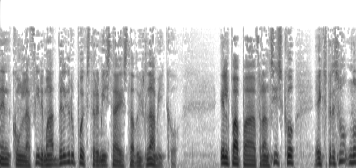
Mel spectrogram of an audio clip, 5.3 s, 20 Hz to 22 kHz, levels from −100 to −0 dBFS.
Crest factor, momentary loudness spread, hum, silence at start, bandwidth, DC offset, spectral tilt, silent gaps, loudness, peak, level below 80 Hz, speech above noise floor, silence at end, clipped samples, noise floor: 18 dB; 8 LU; none; 0 s; 11.5 kHz; under 0.1%; -7 dB/octave; none; -21 LUFS; -2 dBFS; -44 dBFS; 35 dB; 0 s; under 0.1%; -55 dBFS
